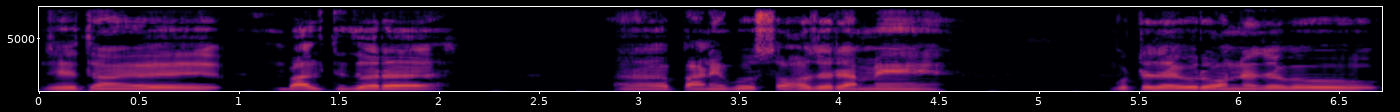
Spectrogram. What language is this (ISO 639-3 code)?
ori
